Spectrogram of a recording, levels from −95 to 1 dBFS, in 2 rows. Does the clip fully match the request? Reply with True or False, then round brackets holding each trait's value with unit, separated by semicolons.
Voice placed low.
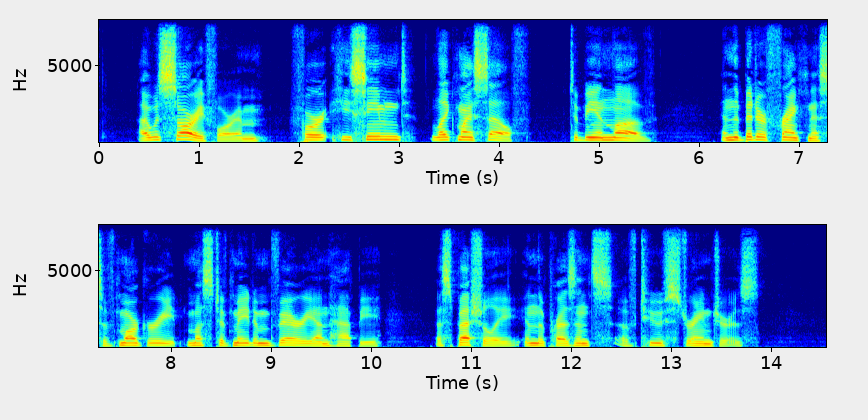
False (145 Hz)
